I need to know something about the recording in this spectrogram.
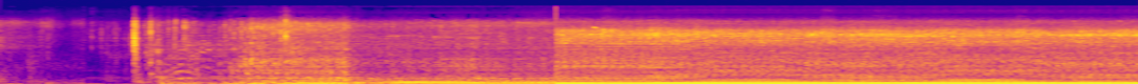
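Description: A tractor engine rumbles loudly and steadily.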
